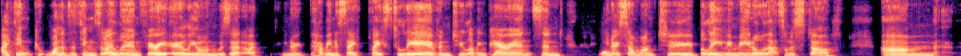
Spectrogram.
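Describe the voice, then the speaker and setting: In an Australian accent, a woman talks at a moderate pace with a fairly low pitch and ordinary pitch variation. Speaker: recruitment organization leader. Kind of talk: interview.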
